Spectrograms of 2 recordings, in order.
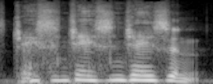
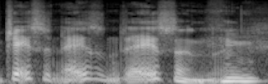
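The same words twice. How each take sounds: First: High, loud call across the street; calling out a name. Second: Put-on high sing-song Irish accent call. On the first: Retold or imitated. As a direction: call his name eagerly from afar. Mother-in-law calling him out. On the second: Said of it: "with this Irish accent".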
